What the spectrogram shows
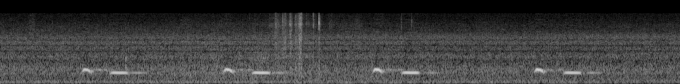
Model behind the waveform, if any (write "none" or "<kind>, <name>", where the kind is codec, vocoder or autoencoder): none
